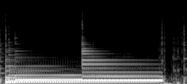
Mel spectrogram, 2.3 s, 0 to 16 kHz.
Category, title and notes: Music > Solo instrument
rich chord warm 1
notes, chords, slides, fuzz, lowend, pluck, funk, riffs, harmonic, note, harmonics, pick, chuny, bassline, bass, rock, basslines, slap, blues, riff, slide, electric, low, electricbass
